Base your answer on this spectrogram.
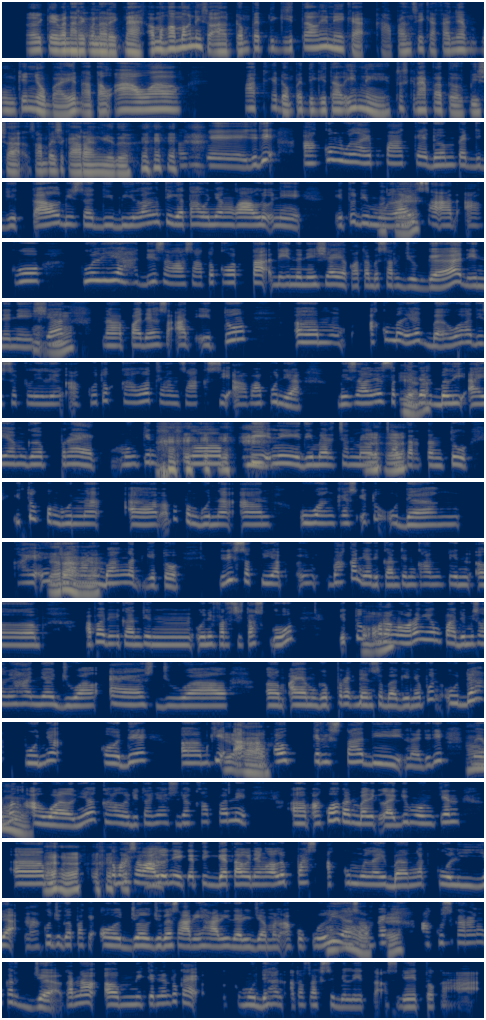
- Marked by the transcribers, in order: chuckle; in English: "merchant-merchant"; chuckle; chuckle
- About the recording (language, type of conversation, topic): Indonesian, podcast, Apa pendapatmu soal dompet digital dibandingkan uang tunai?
